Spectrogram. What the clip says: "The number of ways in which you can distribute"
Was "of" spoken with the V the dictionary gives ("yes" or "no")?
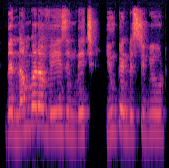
yes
